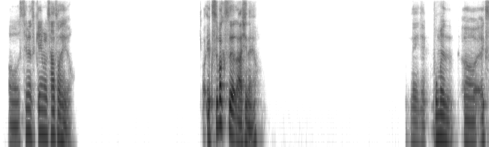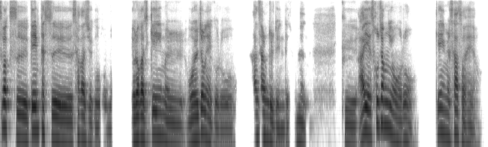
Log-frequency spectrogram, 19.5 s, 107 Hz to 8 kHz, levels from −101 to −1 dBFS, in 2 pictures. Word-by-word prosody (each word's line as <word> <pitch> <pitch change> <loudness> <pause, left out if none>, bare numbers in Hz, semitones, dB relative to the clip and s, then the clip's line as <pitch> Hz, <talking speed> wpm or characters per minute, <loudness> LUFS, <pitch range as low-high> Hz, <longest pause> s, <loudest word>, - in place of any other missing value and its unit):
어, 100 -1 -7
스팀에서 155 +6 -5
게임을 160 0 -2
사서 150 -2 -1
해요. 85 -8 -5 2.5
어, - - -13
엑스박스 210 -1 +5
아시나요? 110 +4 0 3.0
네, 115 -2 -10
이제 105 0 -12 0.2
보면 135 -4 -1 0.2
어 110 -1 -5
엑스박스 145 -2 +2
게임 175 0 +5
패스 125 -8 +3
사 130 - -6
가지고 115 -8 -2
뭐 90 -1 -11 0.4
여러 130 +2 +6
가지 130 -1 +4
게임을 120 -9 -2
월정액으로 105 - -1 0.4
하는 145 0 -3
사람들도 135 -7 -1
있는데 90 +1 -7
저는 115 -2 -5 0.7
그 100 -2 -5
아예 165 +5 +5
소장용으로 140 - 0 0.4
게임을 160 -5 -3
사서 150 -7 0
해요. 90 -3 -10
125 Hz, 240 characters per minute, -24 LUFS, 105-150 Hz, 3.0 s, 여러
